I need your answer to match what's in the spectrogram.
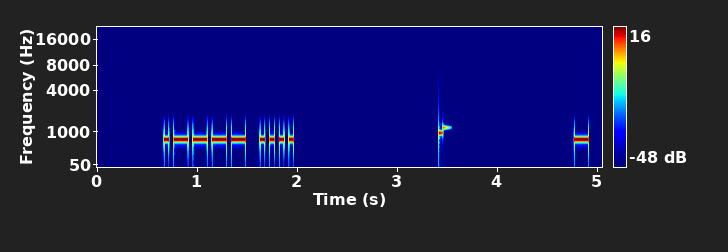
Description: Morse code, heard as a keyed tone, about 25 wpm, 700 Hz. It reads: 1H T
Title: Two Challenging Letter-Number Combinations 25wpm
